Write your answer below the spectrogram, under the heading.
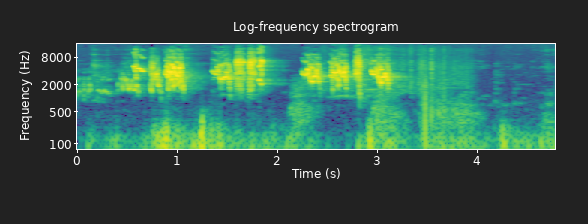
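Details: Budgies from Australia chirping: bursts of scratchy, buzzy chatter and squawky notes in quick clusters, with short pauses between groups and low rumbling background noise.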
